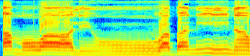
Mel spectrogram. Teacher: तनवीन के बाद वाव है हुरूफ़ अनमालून में से, यहाँ पे इदगाम होगा इसलिए यहाँ पे गुन्ना करेंगे। अमवालिन व बनीना वयजअल लकुम, जज़म वाला और शद वाला इकट्ठे आ जाएं तो फिर शद वाले को पढ़ा जाएगा।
